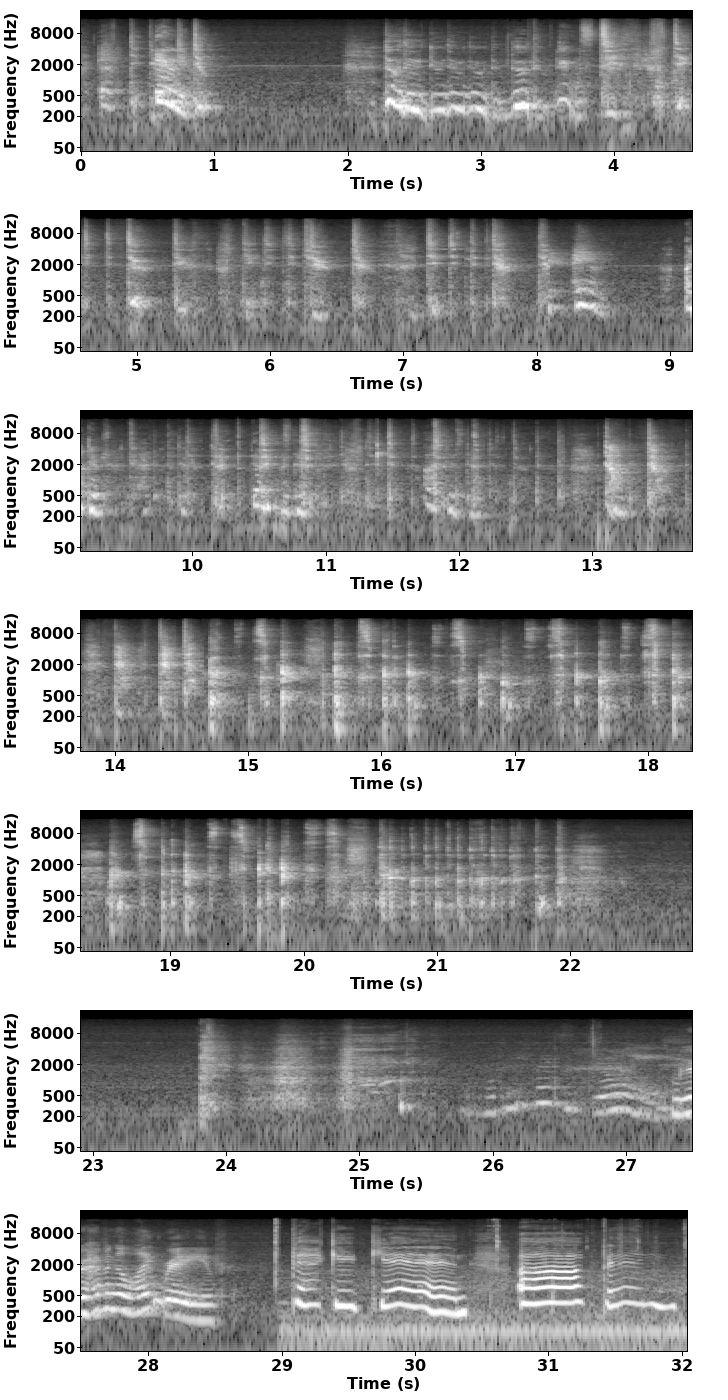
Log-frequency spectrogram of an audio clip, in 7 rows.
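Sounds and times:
beatboxing: 2.3 - 8.2, 9.5 - 22.2.

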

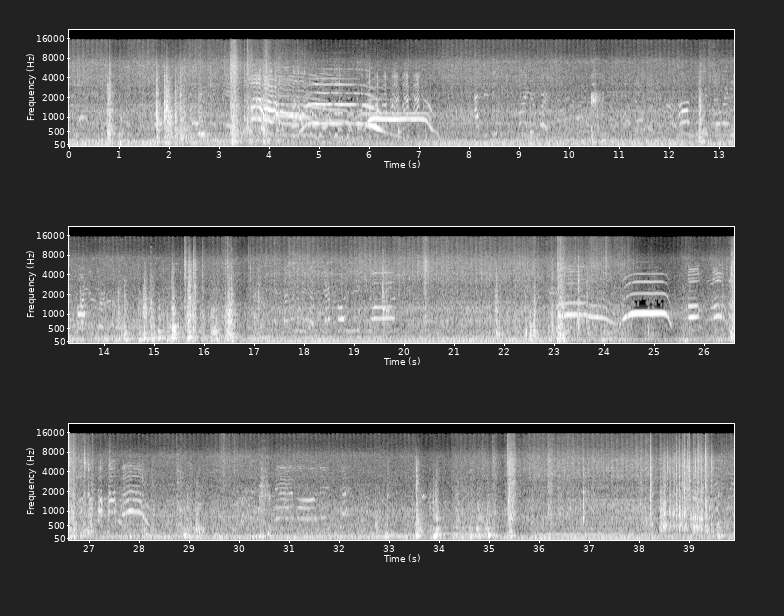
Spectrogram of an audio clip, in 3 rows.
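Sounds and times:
diesel engine running: 0.0 - 39.9.

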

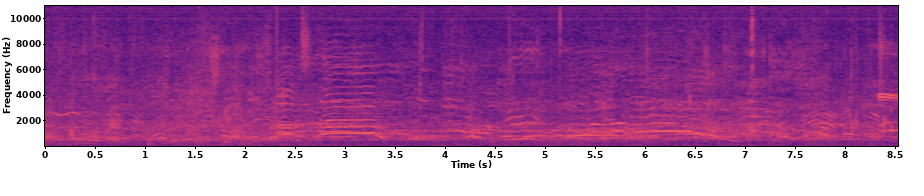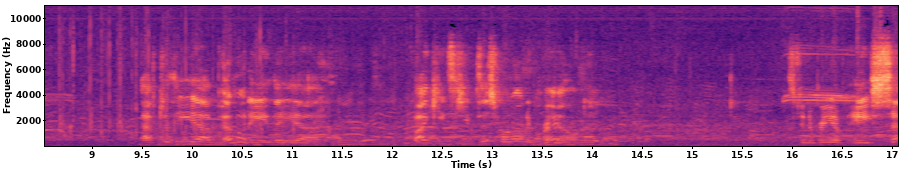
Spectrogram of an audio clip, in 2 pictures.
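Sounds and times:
stadium crowd shouting and cheering: 0.0 - 17.0.

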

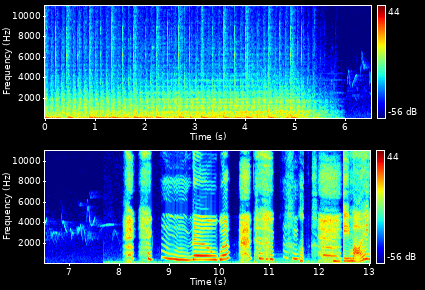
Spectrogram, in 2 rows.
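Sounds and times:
faint bird chirps: 6.1 - 8.2
woman moaning and gasping: 8.1 - 12.5.

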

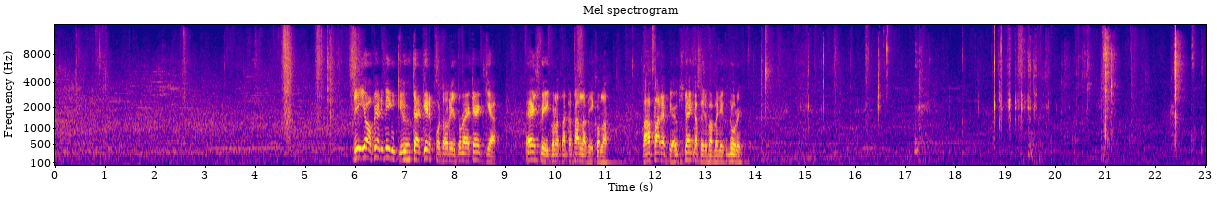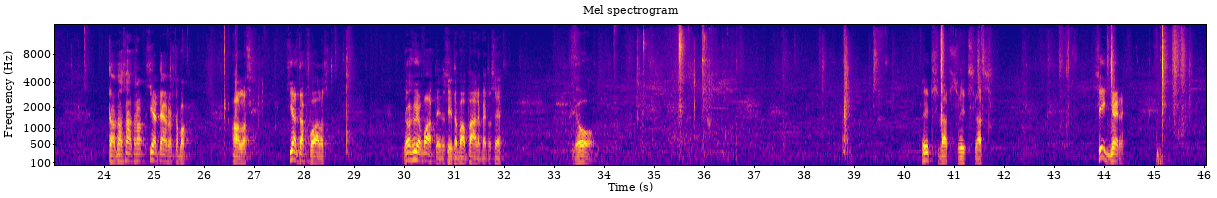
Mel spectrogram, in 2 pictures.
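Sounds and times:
camera handling: 18.8 - 20.0
footsteps on rubble: 18.8 - 21.8.

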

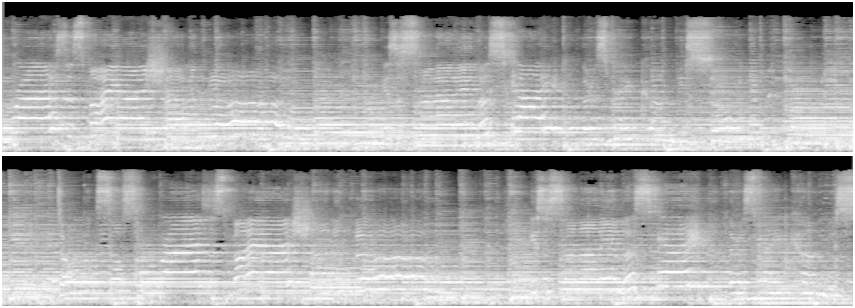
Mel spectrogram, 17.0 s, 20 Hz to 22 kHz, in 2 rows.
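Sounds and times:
instrumental accompaniment: 0.0 - 17.0
woman singing into a microphone: 0.0 - 17.0.

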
